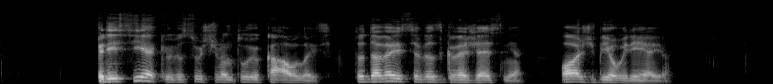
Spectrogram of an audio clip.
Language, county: Lithuanian, Alytus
